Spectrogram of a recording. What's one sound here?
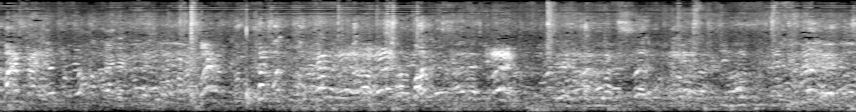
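A crowd of men shout angrily over one another in a scuffle.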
